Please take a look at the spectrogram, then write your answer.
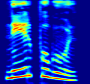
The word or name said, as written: ನೇರ್ಪುಗೊಳ್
